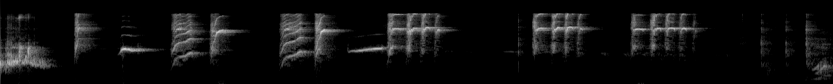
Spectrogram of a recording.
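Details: Emotional white-rumped shama song intended to prompt quiet birds to sing: sharp high sweeping notes, clear whistled slurs, and repeated buzzy high bursts separated by brief pauses.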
